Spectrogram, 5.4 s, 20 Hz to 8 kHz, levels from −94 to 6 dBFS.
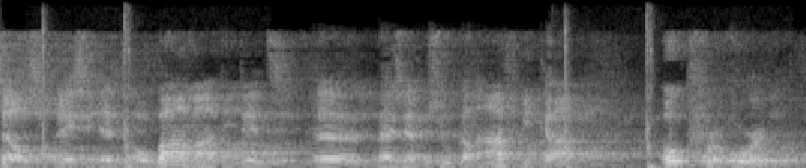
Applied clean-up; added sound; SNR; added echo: none; Tick; 18 dB; reverberation time 2.5 s.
